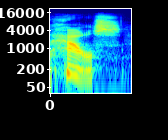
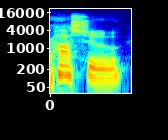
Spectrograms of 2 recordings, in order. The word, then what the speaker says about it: Hausu: Yeah, option number A is a Japanese 1977 comedy horror film called House, or Hausu, depending on how you want to pronounce it, directed by Nobuhiko Obayashi.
